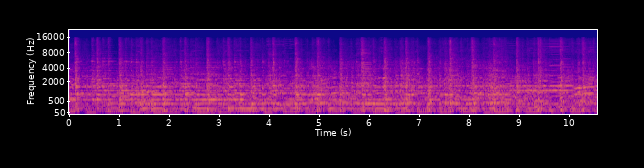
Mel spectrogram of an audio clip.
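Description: A live bluegrass string band playing a tune with a steady beat: fiddle carrying held notes over strummed acoustic guitar and picked banjo, with an upright bass plucking the low notes.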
